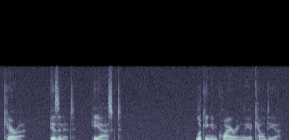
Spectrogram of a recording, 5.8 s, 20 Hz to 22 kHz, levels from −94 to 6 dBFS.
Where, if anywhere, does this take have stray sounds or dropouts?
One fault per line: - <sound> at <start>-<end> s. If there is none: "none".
none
